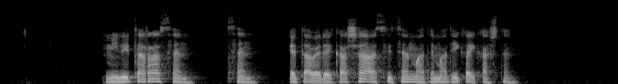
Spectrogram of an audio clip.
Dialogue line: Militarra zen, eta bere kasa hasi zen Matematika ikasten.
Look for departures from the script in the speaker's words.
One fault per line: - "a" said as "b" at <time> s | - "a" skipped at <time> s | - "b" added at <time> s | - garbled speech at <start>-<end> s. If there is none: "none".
- "zen" added at 2.3 s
